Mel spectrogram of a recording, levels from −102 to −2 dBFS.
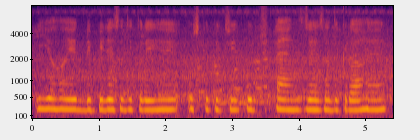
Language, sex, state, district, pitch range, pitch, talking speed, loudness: Hindi, female, Chhattisgarh, Raigarh, 215-220 Hz, 215 Hz, 165 wpm, -31 LUFS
